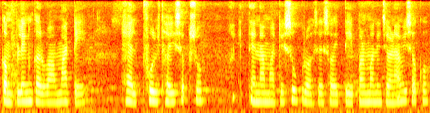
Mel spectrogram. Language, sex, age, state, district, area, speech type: Gujarati, female, 18-30, Gujarat, Ahmedabad, urban, spontaneous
